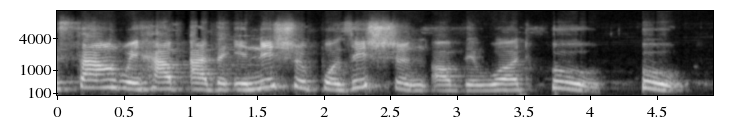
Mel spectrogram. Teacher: it is the sound that comes freely there is no obstruction anywhere it is pronounced at the open glottis within the mouth your mouth will be open and then you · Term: glottal fricative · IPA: /h/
